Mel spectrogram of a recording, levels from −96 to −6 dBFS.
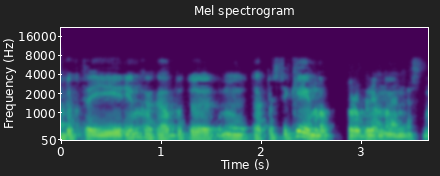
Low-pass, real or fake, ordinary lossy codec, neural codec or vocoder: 7.2 kHz; fake; MP3, 32 kbps; codec, 16 kHz, 4 kbps, X-Codec, HuBERT features, trained on balanced general audio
